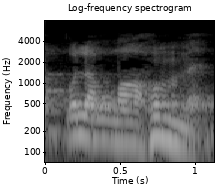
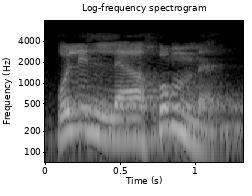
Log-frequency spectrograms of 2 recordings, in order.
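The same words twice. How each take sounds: First: The L sound is heavy and emphatic. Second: The L sound is light and unemphatic. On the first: The speaker calls it wrong. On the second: The speaker calls it right.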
